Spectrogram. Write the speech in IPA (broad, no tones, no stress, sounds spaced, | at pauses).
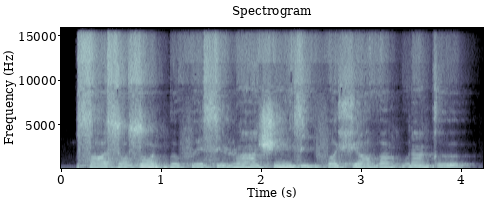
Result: zˤ ɐ z ɵ zˤ ʉ ŋ ɵ f e s i ɭ ã ʃ ẽ z i f ɐ xʲ a ðˤ ɨ ŋ u ɾ ã ɡ ɵ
